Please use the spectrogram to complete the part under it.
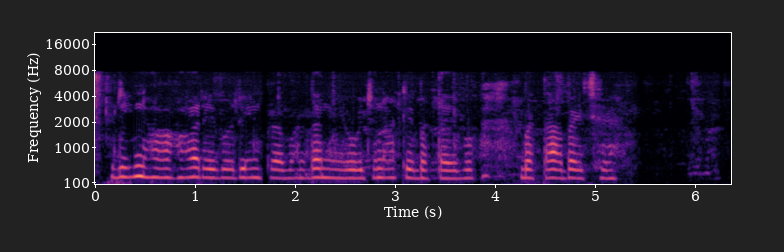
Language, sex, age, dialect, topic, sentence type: Maithili, female, 18-24, Angika, banking, statement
